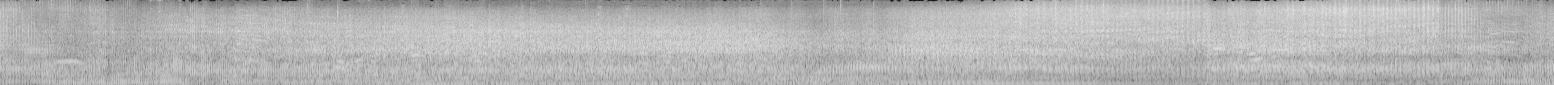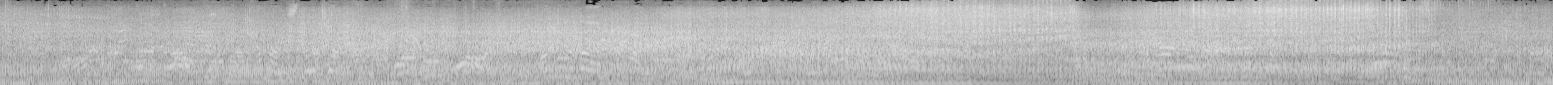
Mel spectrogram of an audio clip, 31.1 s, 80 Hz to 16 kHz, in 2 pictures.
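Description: Several racing quads, among them a Honda TRX450R with its single-cylinder four-stroke engine, running flat out around a dirt flat track. The engines rise and fall in pitch again and again as the riders accelerate out of the turns and back off into them, passing in a pack.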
